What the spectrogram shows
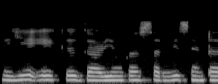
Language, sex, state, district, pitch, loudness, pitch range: Hindi, female, Uttarakhand, Uttarkashi, 200 Hz, -24 LUFS, 195-205 Hz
